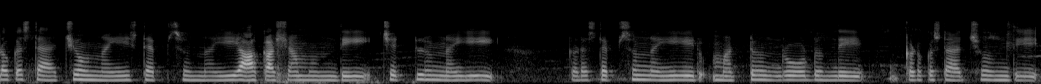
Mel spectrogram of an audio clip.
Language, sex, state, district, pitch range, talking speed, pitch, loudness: Telugu, female, Andhra Pradesh, Guntur, 195-210 Hz, 115 wpm, 200 Hz, -29 LUFS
